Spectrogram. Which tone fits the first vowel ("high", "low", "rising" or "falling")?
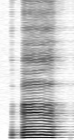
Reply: high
